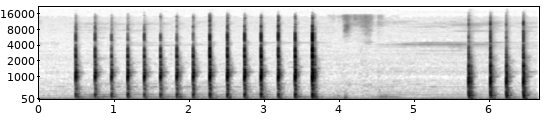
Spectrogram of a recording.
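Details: 1969 Iroquois Mk2 catamaran fiberglass deck: quick sharp taps about two a second with a dull, hollow ring instead of a solid click; air between laminate and outer skin shows a delaminated core.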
